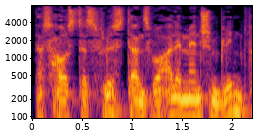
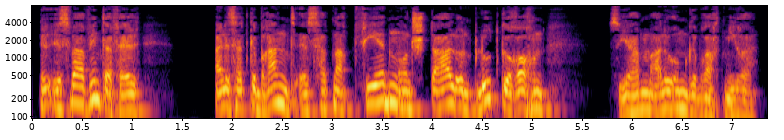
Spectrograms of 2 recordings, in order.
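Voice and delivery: higher-pitched character voice, falling at the end; lightly voiced Bran, upset; 6 semitones higher than usual. A narrator's reading. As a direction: report a terrible vision just seen. Bran reports his vision. (leicht verstellte, höhere Stimme, aufgewühlt)

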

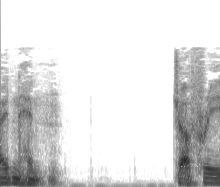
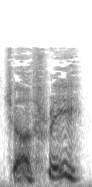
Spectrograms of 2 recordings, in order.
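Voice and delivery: hoher, leicht weinerlicher Ruf; schluchzend. A narrator's reading. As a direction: ruf seinen Namen unter Tränen. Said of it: "schluchzte sie". (Sansa ruft den Prinzen leicht schluchzend)

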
